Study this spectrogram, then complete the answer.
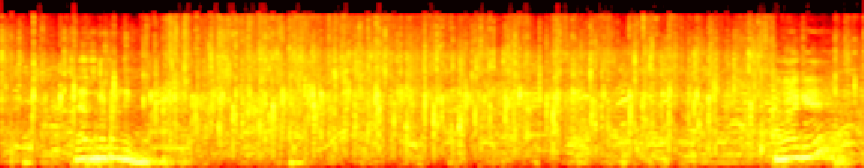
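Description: Steady audience applause at a school Teachers Day celebration at ZPHS Konidela, many hands clapping continuously at moderate volume, with an announcer speaking over it at the start and end.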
